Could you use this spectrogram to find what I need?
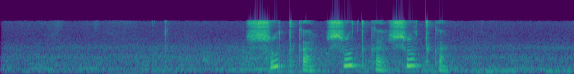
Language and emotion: Russian, positive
